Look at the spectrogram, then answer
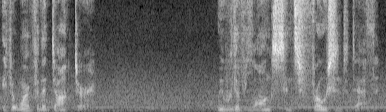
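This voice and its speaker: A man voicing a stern but fair military guard captain in a video game, earnest and deliberate. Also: lowish voice, expressive, background noise.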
